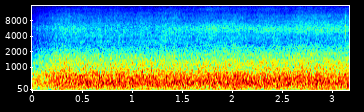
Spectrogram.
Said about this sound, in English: So yeah, this little waterfall is very nice and very green.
